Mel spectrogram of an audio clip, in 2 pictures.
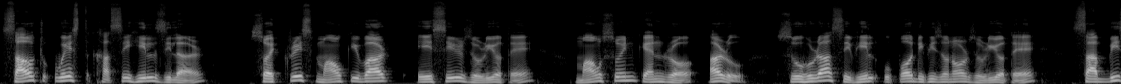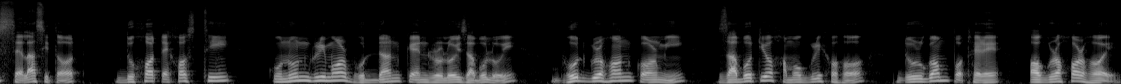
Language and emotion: Assamese, neutral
